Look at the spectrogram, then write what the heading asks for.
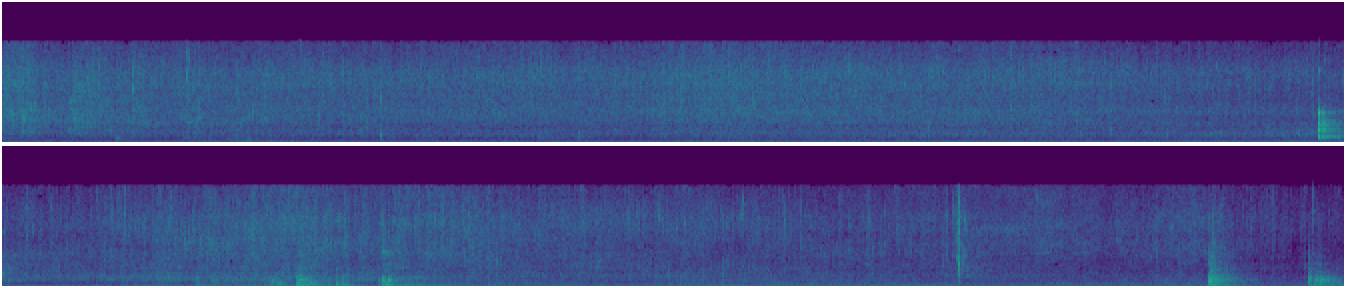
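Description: Cubes of swordfish sizzling steadily as they fry in oil over a high flame in a nonstick pan, with a few sharp knocks about halfway through and near the end.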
